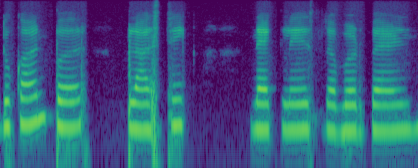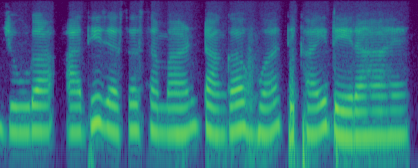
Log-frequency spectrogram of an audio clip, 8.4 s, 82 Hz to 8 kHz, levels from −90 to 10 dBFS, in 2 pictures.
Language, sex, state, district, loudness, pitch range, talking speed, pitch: Hindi, female, Uttar Pradesh, Lalitpur, -18 LUFS, 215-240 Hz, 115 wpm, 230 Hz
